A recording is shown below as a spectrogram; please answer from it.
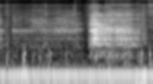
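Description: A towel rubbing over a man's face and chest as he dries off, with his breathing; the rubbing swells louder for the last half second or so. A low steady hum runs underneath.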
